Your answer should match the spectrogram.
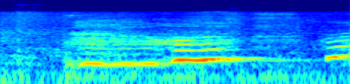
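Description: A woman humming a slow lullaby in two long held notes, the second stepping up in pitch about a second in.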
